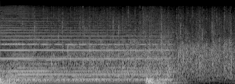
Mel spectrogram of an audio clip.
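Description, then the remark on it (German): A loud drum roll rattles beneath a sustained brass fanfare chord, a Tusch played in by the production team of the Bücherwurm radio show, ending with a sharp accent hit about two-thirds through and a brief, noisy fading tail. No one speaks. “Ihr hört, die Regie hat heute richtig Lust auf Trommelwirbel und Tusch.”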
